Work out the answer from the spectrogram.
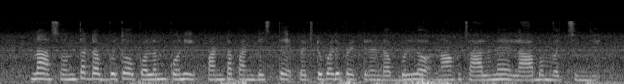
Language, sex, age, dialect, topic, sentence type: Telugu, female, 18-24, Utterandhra, banking, statement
